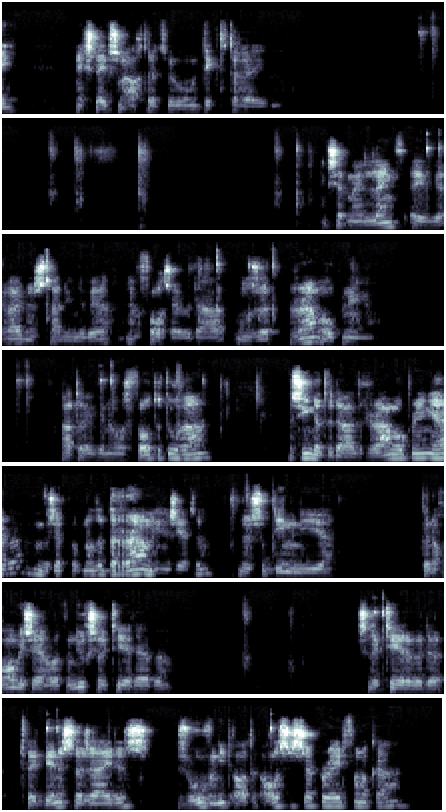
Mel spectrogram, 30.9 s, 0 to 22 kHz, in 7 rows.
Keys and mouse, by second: 4.9 middle click, 5.9 KP_Divide, 9.5-11.8 drag, 11.8-13.5 middle drag, 17.0-25.9 middle drag, 25.9-28.9 drag, 29.2-30.9 drag.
